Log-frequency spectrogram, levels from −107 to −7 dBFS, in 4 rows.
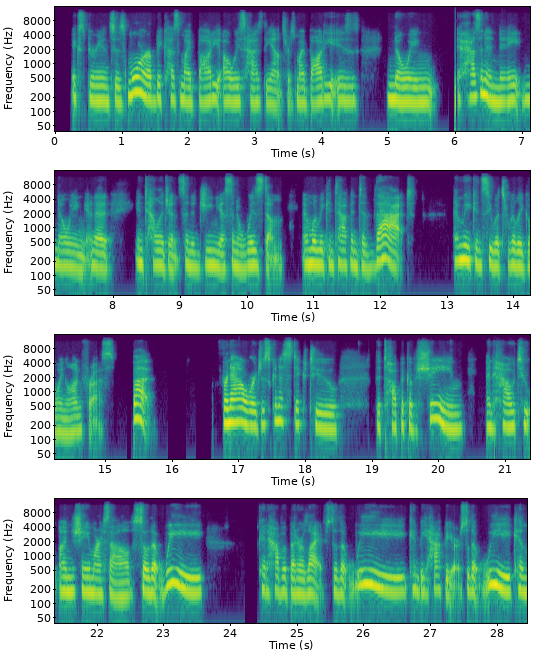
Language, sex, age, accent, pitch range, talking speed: English, female, 30-49, American, 165-205 Hz, 170 wpm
